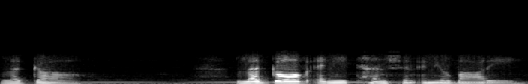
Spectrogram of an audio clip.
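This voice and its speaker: A woman leading a guided meditation as host, in a calm, soothing, meditative tone. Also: deep voice, slow, slight background noise. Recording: dull lo-fi audio under loud music. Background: loud meditation music with singing bowls.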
